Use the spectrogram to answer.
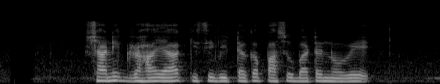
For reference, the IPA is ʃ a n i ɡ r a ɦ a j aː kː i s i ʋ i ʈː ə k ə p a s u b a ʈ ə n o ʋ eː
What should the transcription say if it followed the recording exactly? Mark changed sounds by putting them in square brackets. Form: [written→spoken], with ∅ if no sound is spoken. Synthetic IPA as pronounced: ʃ a n i ɡ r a ɦ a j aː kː i s i ʋ i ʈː ə k ə p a s u b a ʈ ə n o ʋ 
